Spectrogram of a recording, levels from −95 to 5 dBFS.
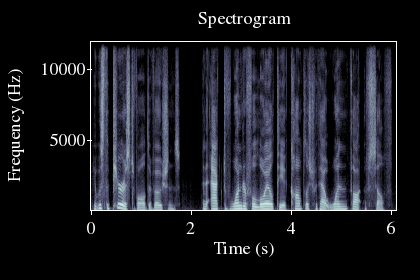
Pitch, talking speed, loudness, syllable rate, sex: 175 Hz, 175 wpm, -19 LUFS, 5.3 syllables/s, female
